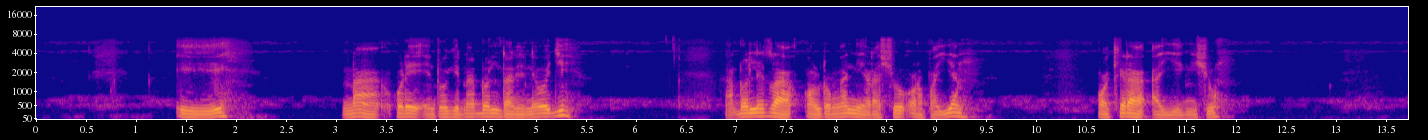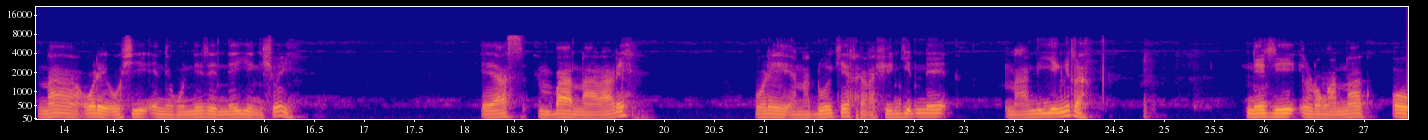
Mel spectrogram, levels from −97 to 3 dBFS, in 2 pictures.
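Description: Nothing in this speech recording stood out as a problem on listening.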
